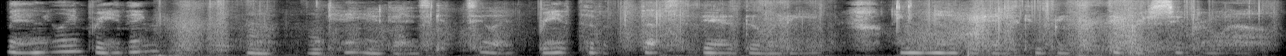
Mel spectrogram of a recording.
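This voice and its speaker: A woman hosting a live ASMR stream, speaking to her chat in a soft, breathy, mostly unvoiced whisper with a gentle, reassuring manner. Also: on the high side, fairly even intonation, moderate pace, heavy background noise. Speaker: livestream ASMR host.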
